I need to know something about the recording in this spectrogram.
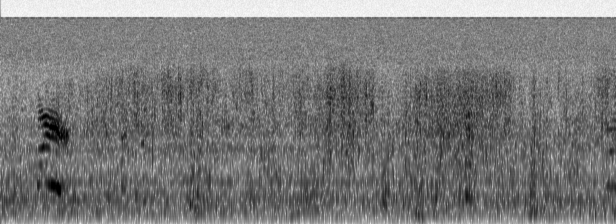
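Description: A paddle splashes hard in water close by.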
